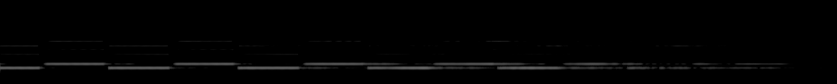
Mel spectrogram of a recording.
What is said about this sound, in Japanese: そして、遠くの方で耳をつんざくサイレンの音が鳴りました。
